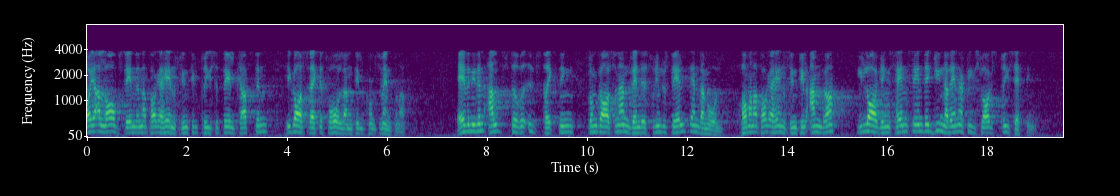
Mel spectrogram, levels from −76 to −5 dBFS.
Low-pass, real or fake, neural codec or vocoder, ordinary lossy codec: 7.2 kHz; real; none; AAC, 16 kbps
